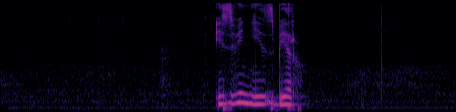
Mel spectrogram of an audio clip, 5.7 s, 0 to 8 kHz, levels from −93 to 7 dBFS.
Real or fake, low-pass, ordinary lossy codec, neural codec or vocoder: real; 7.2 kHz; none; none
